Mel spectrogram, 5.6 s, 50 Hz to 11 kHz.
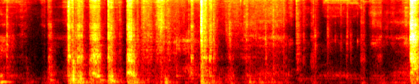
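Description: A hand saw cuts through a thick plastic part from a Revell 1:426 U.S.S. Arizona model kit, giving a series of uneven, close rasping strokes with short pauses between them.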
